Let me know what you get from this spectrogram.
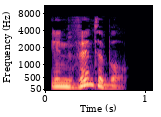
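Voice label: "inventible", British English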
